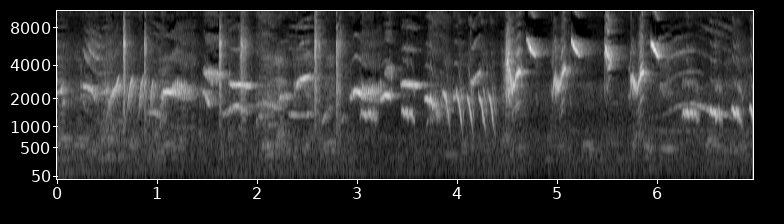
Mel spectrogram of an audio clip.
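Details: White-rumped shama singing competitive fighting song while flicking its tail, used for training birds; dense, varied chatter of harsh and whistled notes with a fast burst of downstroked notes midway.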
